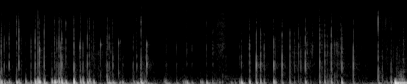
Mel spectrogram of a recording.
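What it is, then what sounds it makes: Plastic case tapped and scratched with fingernails. A small, hollow, rectangular iridescent holographic plastic case is held in the hands and tapped and scratched with long painted nails. The result is a quick, dense run of dull, low-pitched taps mixed with soft, crinkly scratching, and a louder thump near the end.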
